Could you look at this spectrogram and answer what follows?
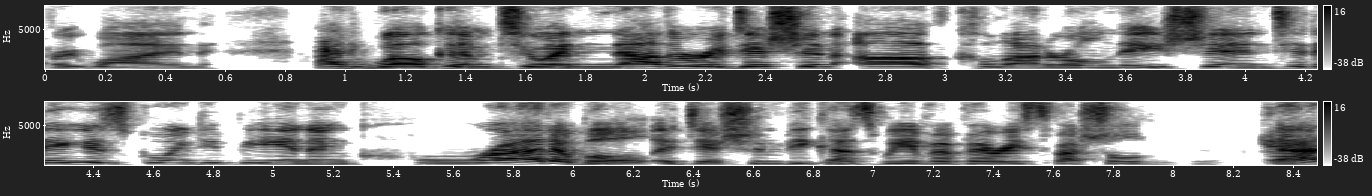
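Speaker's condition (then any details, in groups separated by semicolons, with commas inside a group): No condition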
